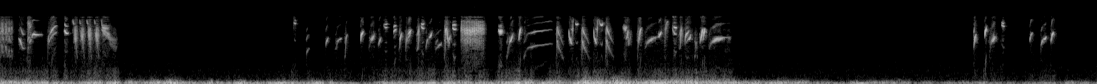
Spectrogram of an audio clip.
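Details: European goldfinch singing, 2018: three bursts of fast, liquid twittering with tinkling, buzzy notes. The longest runs for about four seconds, separated by short pauses, with steady low-pitched background noise.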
